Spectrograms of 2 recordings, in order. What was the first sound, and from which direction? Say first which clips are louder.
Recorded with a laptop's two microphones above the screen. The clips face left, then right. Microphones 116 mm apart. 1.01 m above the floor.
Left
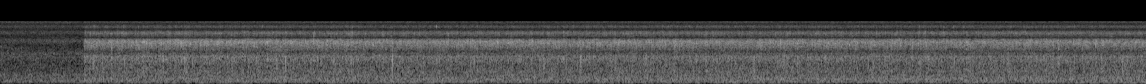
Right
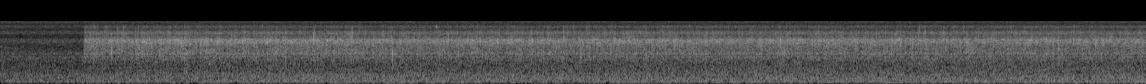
Frying: left 5 dB; 45° left (ahead or behind).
